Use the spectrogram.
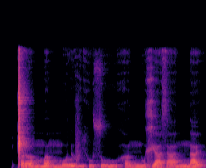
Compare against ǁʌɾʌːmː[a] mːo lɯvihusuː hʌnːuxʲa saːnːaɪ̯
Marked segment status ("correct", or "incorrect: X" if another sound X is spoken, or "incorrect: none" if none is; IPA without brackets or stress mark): incorrect: ʌ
